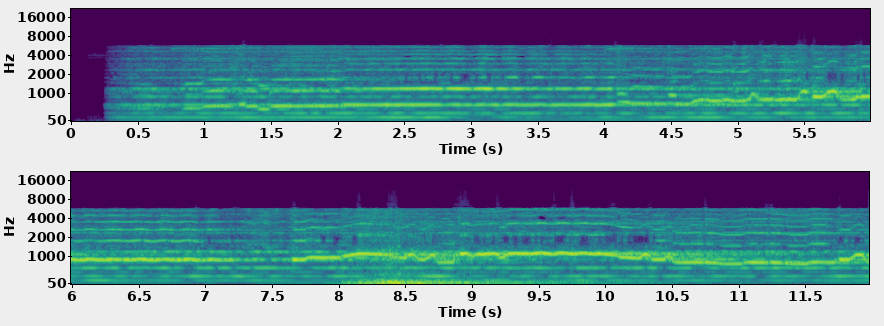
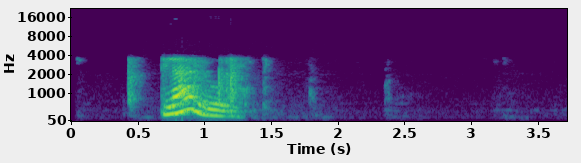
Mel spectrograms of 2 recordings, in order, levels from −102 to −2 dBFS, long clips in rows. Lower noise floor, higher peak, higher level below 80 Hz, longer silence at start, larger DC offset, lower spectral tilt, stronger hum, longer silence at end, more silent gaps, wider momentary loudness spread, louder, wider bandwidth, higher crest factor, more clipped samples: second, -44 dBFS vs -85 dBFS; second, -8 dBFS vs -2 dBFS; first, -34 dBFS vs -76 dBFS; about the same, 0.35 s vs 0.45 s; neither; first, -6.5 dB/octave vs -2.5 dB/octave; neither; second, 0 s vs 2.4 s; neither; second, 10 LU vs 25 LU; about the same, -20 LUFS vs -18 LUFS; first, 6 kHz vs 4.1 kHz; second, 12 dB vs 22 dB; neither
